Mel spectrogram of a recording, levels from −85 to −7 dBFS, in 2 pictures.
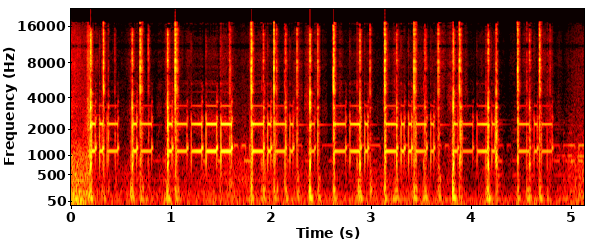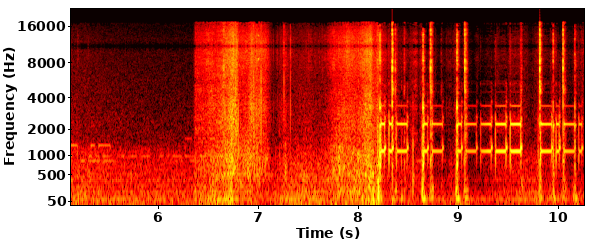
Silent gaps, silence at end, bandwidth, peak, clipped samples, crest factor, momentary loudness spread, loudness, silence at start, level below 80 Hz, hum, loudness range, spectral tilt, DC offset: none; 0 s; 17.5 kHz; 0 dBFS; under 0.1%; 26 dB; 18 LU; -23 LUFS; 0 s; -46 dBFS; none; 6 LU; -1 dB/octave; under 0.1%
